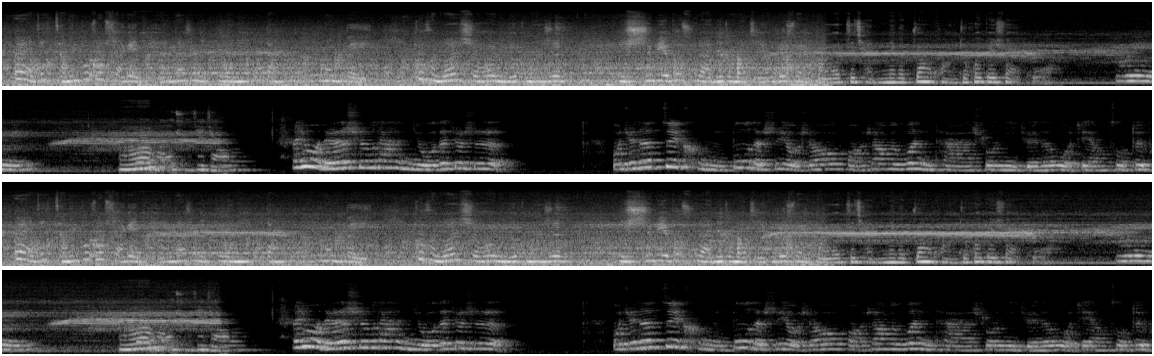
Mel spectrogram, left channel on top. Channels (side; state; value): both; normal; correlation 0.83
